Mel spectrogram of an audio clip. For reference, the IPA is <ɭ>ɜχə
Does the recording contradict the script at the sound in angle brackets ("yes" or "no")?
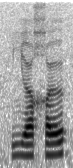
yes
